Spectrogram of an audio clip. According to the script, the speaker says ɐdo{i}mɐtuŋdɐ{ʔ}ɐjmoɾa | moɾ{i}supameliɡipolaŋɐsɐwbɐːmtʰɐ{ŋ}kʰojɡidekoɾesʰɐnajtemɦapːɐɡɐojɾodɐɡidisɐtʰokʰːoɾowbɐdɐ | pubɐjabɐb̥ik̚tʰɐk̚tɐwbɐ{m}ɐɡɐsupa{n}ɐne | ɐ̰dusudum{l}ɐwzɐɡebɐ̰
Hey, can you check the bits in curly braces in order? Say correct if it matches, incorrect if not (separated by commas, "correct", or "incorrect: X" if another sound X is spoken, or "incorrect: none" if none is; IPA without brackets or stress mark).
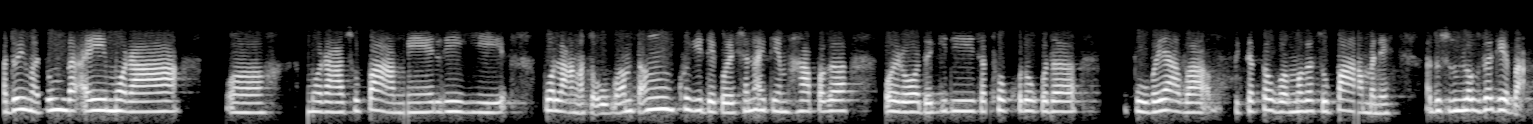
incorrect: j, correct, incorrect: a, correct, correct, incorrect: m, correct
